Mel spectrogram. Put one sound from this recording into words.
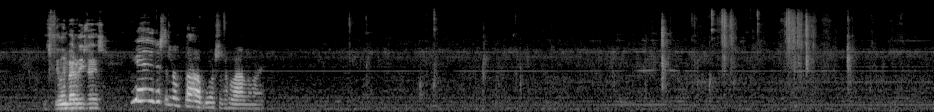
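Small scissors snip softly, close by.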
